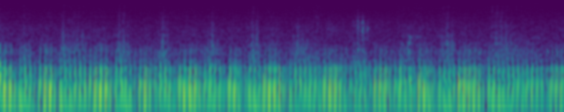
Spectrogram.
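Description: A domestic cat purring steadily right up against the microphone, a fast, even low rumble.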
